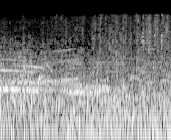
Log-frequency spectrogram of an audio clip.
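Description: A steady wash of road traffic from the cars and motorbikes following the riders of a cycling race, passing in a continuous roar, with an engine's whine standing out early and fading as it moves away.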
